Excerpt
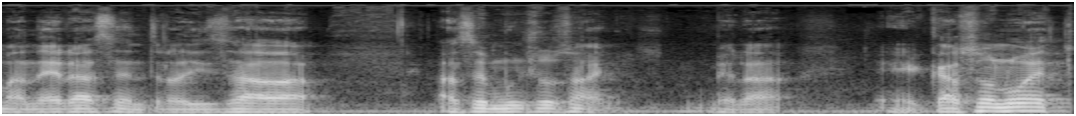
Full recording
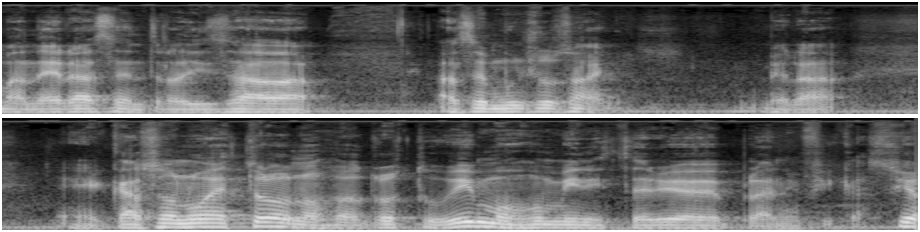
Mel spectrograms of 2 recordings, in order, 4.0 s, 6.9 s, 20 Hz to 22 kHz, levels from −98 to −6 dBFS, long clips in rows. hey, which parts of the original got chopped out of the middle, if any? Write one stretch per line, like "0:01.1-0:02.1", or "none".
0:02.8-0:03.2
